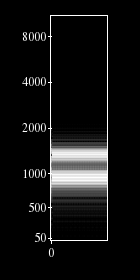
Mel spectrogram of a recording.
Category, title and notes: Sound effects > Electronic / Design
This is the number 0 in dtmf This is also apart of the pack 'DTMF tone 0-9'
dtmf, retro, telephone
